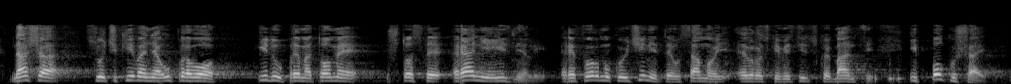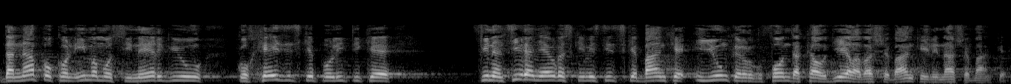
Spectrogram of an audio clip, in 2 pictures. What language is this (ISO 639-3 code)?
hrv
